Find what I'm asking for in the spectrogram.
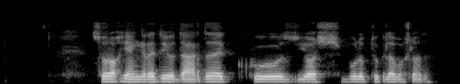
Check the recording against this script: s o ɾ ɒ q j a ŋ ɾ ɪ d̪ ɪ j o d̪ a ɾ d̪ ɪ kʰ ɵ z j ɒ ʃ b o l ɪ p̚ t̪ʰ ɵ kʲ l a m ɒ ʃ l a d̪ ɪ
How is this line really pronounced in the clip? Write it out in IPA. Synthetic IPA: s o ɾ ɒ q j a ŋ ɾ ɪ d̪ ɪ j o d̪ a ɾ d̪ ɪ kʰ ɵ z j ɒ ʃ b o l ɪ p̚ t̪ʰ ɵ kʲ l a b ɒ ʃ l a d̪ ɪ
